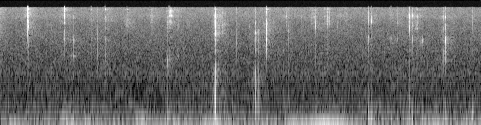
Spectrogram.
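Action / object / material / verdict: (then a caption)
tap / small glazed ceramic cat figurine / ceramic / none. Long purple nails tap and click on a small, hollow, white glazed ceramic maneki neko lucky cat figurine. The sound is a string of quiet, bright clicks with short ringing, over a low, rumbling background.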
